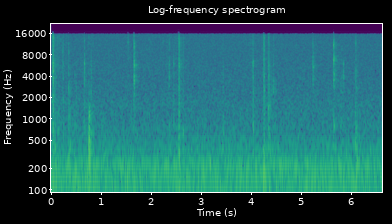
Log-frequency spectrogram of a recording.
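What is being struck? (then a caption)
Glycerin soap bar cut with a metal blade. A metal utility knife blade repeatedly shaves thin slices off a small remaining piece of solid, translucent orange glycerin soap held in red-nailed fingertips, with the shavings piling up behind. Quiet, crisp, bright clicks and snaps sound at irregular intervals over a faint low hum.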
